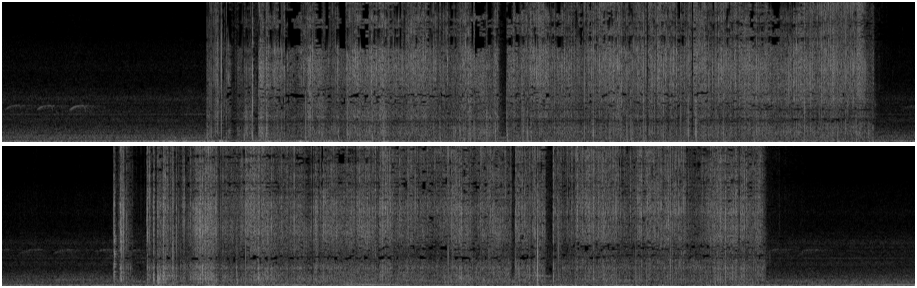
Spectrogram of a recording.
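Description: Flux-core wire-feed welder's arc crackling in two runs of about six seconds each, with a pause of about a second and a half between them.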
